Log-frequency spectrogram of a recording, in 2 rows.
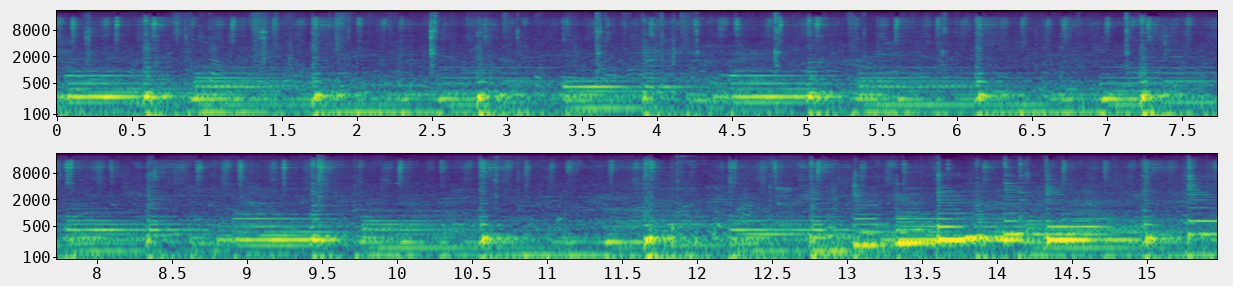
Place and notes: An unknown girl busker on the High Street, a popular spot for street artists. MixPre 6 II 2 x Sennheiser MKH 8020s + Rode NTG3
West Midlands, England, United Kingdom, 2 August 2019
